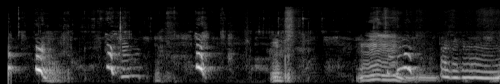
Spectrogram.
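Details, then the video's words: Collie puppy sisters vocalizing: a few short high yelps sliding downward, then a sustained, wavering harmonic howl-like whine over the final second and a half, with faint human sounds in the background. "Collie puppy sisters vocalizing"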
